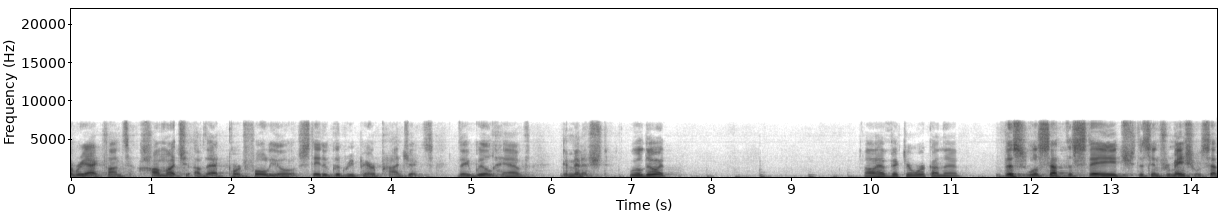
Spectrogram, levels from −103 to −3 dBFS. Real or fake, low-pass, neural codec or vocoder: fake; 7.2 kHz; codec, 44.1 kHz, 7.8 kbps, Pupu-Codec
